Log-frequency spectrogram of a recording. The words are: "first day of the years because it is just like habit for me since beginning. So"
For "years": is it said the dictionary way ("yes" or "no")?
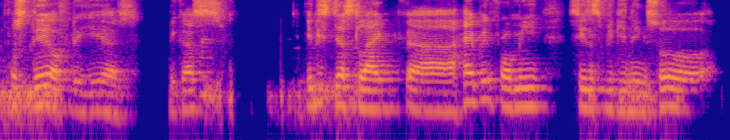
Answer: no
